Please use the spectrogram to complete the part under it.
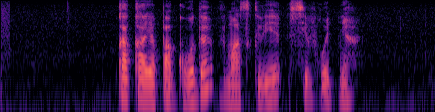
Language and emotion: Russian, neutral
